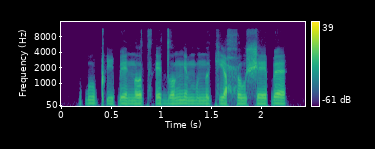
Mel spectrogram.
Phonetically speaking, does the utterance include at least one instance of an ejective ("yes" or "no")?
yes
